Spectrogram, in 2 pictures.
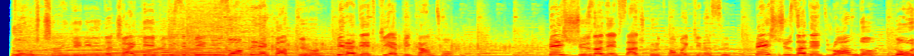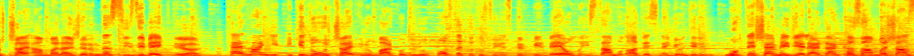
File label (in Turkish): ERKEK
